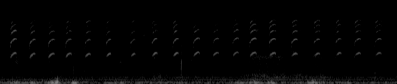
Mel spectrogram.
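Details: Spur-winged lapwing giving quick, clipped, ringing notes in a fast unbroken string, roughly four a second, with faint low hum and rustle beneath.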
